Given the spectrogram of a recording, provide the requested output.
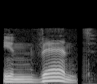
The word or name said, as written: invent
